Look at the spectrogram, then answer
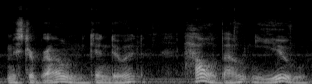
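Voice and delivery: ordinary delivery, nothing marked

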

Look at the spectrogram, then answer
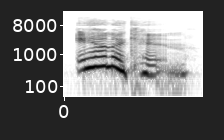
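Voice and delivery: loud, sharp rebuke. A narrator's reading. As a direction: snap his name to stop him. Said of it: "The sharp tone".

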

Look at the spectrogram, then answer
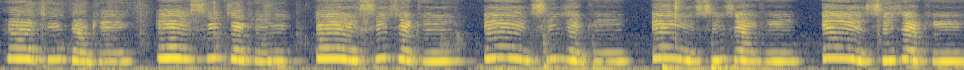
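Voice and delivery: high-pitched mimicry of a friend; mock your friend in a high, repeating singsong; mocking imitation. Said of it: "That's what you sound like".

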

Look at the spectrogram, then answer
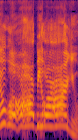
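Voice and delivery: high, loud retold protest; comically outraged comeback; mock exasperated yell. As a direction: shout it back in high-pitched indignation. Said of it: "You pissing me off".

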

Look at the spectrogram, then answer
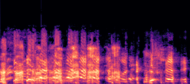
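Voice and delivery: high burst of laughter; real laughter at the memory; big laugh. Real, not acted. Laughing at his own story.

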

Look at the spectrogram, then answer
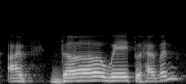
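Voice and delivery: slow, stretched "the" before "way to heaven"; emphasis on THE. Shown as a demonstration. Teacher counting the Lord's emphases, stressed THE. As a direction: lean long on "the". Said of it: "could the Lord emphasize".

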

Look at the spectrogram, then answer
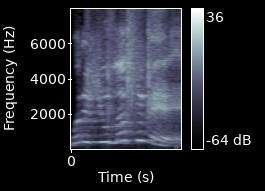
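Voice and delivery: high, sharp confrontational challenge; a hammed-up threat, eyes narrowed; mock angry.

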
